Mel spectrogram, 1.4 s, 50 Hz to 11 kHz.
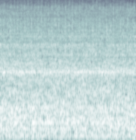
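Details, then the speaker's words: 2018 Hyundai Accent, misfiring after an ignition coil exploded, now idling after the coil was replaced and the damaged engine computer repaired: a steady, even idle with no misfire or stumble. "So 'yun. Awa ng Diyos hindi na siya palyado ngayon yung andar niya wala ng kapalag-palag"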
